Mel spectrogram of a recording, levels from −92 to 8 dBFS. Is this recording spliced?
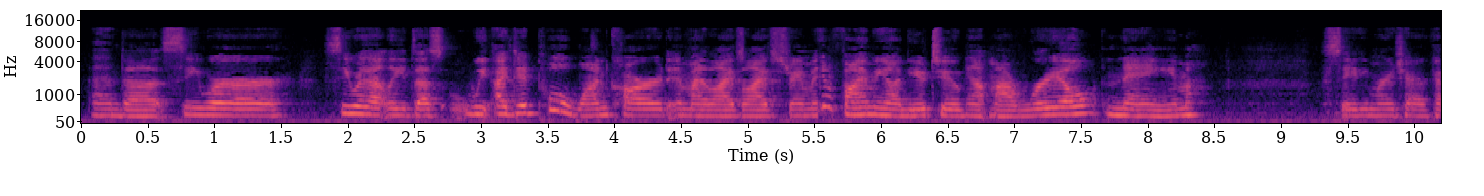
yes; 3 cuts; at 5.0 s, 5.5 s, 6.6 s

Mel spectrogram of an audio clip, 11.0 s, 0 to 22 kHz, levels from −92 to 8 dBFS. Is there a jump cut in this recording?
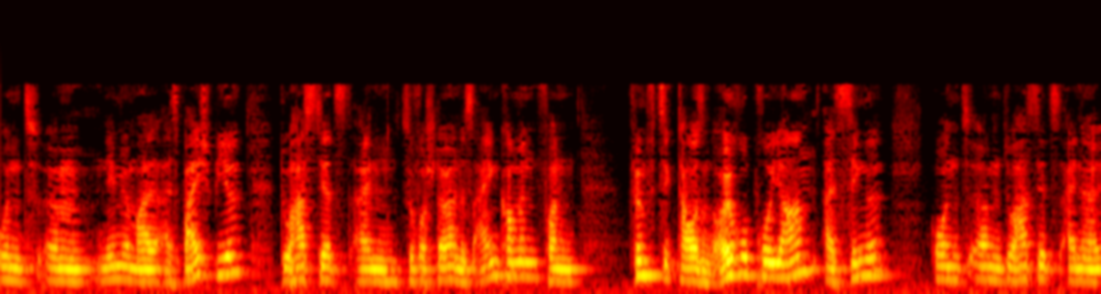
no; 0 cuts

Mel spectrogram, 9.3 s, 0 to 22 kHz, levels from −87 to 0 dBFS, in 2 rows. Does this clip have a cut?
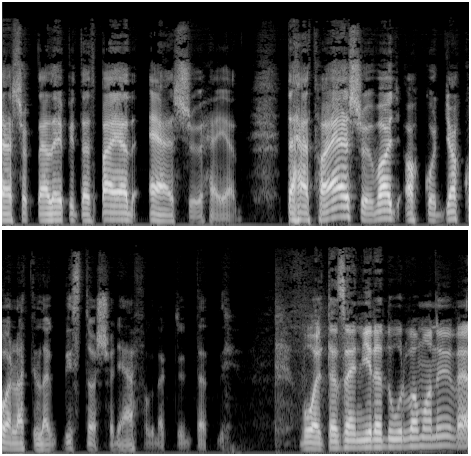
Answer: no; 0 cuts

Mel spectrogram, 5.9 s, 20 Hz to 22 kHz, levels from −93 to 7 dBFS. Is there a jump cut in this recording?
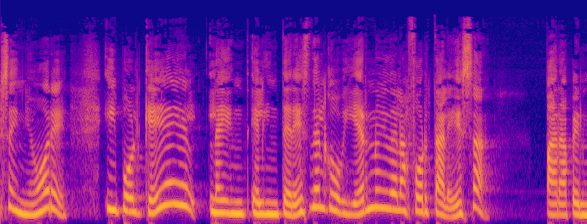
no; 0 cuts

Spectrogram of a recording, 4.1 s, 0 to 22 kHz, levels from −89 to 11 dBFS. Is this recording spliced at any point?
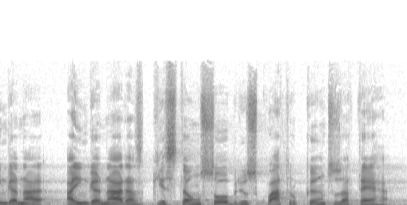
yes; 1 cut; at 1.4 s

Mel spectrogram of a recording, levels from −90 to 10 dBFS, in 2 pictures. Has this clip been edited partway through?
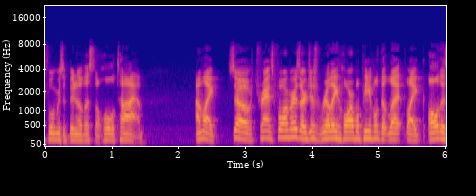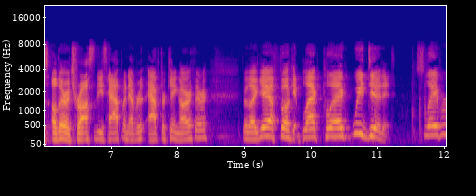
no; 0 cuts

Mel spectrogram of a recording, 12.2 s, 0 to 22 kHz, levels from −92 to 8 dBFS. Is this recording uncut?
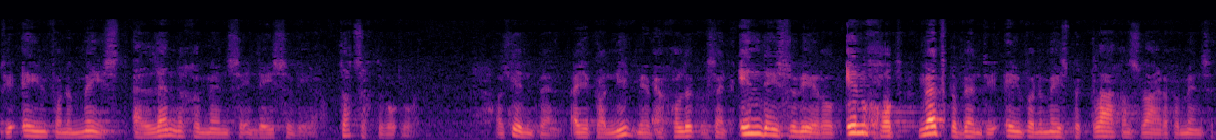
no; 9 cuts; at 1.3 s, 3.3 s, 4.0 s, 5.1 s, 5.7 s, 6.5 s, 7.3 s, 8.4 s, 9.4 s

